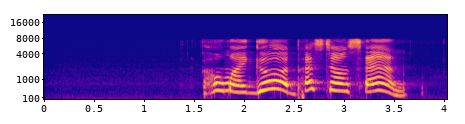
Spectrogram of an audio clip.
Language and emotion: Russian, positive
